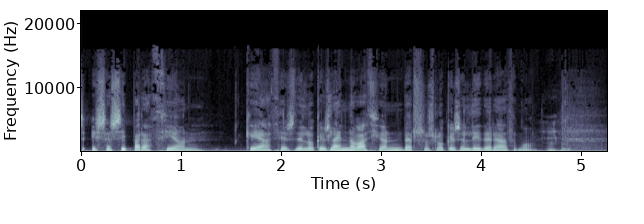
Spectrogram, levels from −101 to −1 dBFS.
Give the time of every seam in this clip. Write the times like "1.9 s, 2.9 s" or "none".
none

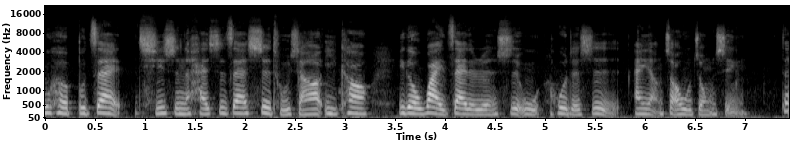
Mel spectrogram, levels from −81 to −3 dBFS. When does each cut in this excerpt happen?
0.9 s, 5.1 s

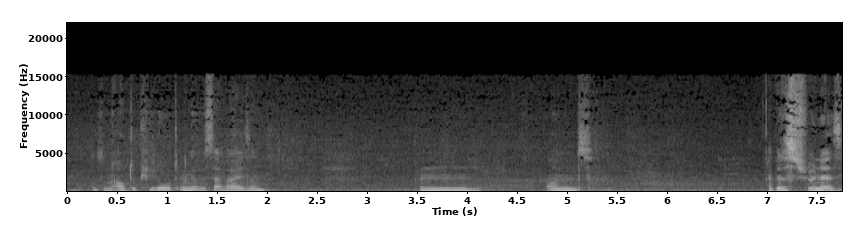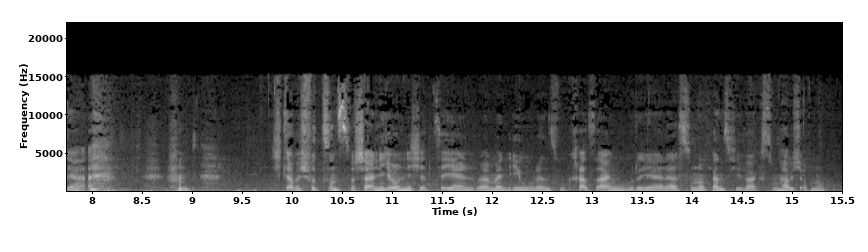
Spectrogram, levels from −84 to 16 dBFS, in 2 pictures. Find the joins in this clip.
none

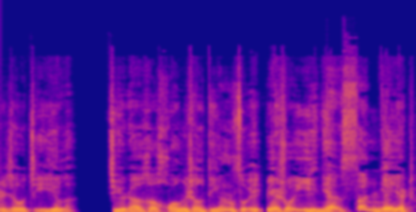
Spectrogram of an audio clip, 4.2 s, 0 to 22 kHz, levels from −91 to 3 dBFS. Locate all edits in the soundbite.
2.6 s

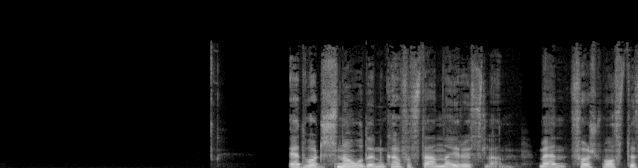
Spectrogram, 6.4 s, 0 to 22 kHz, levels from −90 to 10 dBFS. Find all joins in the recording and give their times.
5.2 s

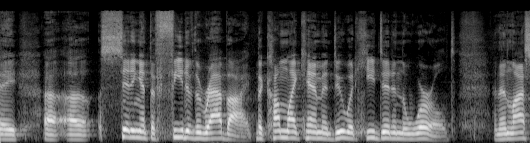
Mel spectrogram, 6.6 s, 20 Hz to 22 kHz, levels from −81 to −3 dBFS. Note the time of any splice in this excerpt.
3.2 s

